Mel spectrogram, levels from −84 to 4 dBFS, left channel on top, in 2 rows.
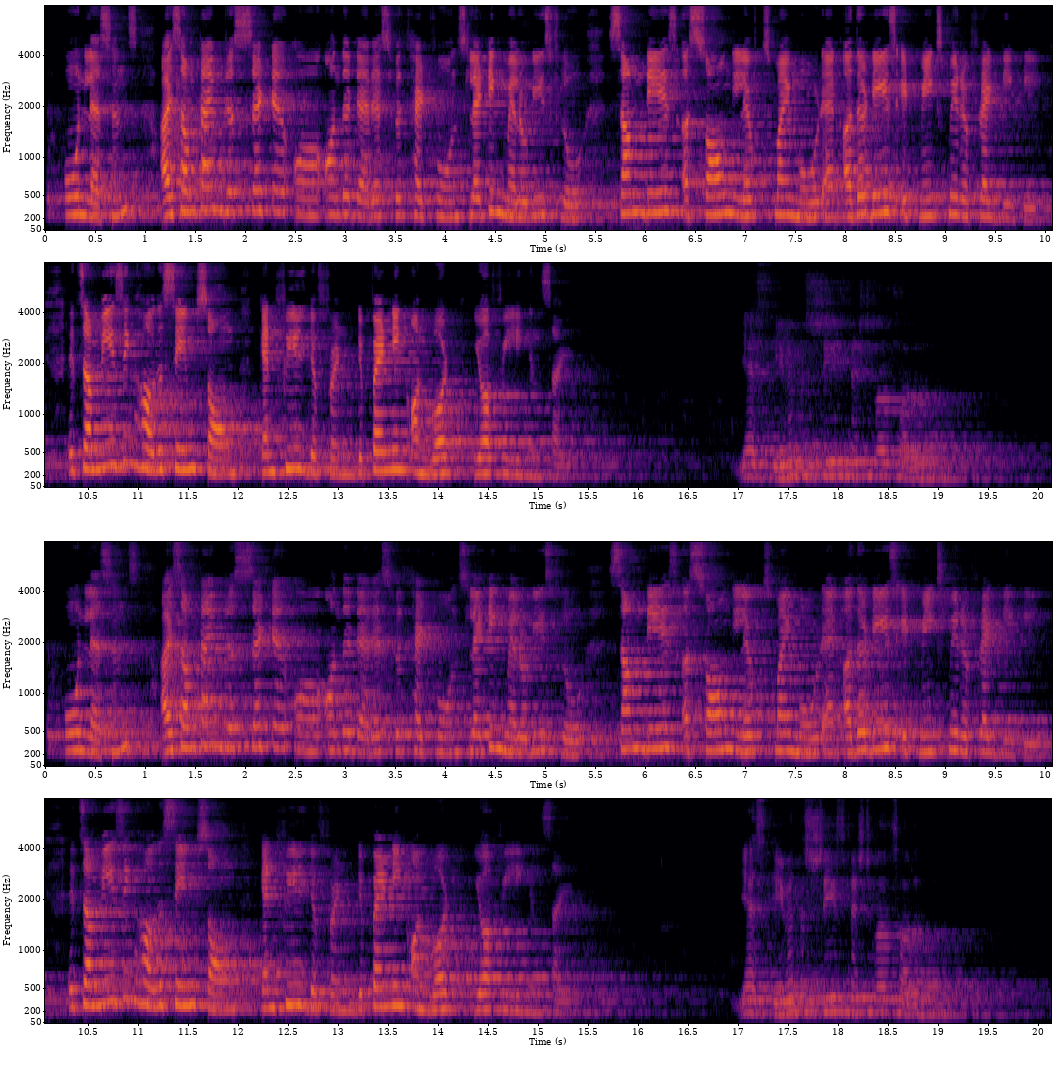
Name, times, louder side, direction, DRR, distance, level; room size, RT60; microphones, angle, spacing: voice 1, 0.2-15.3, left 2 dB, 30° left, 9 dB, 0.7 m, -31 dB
voice 2, 16.9-19.0, equal, 65° right, 2 dB, 1.9 m, -40 dB
18.0 x 12.5 x 5.0 m, 2.6 s
head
